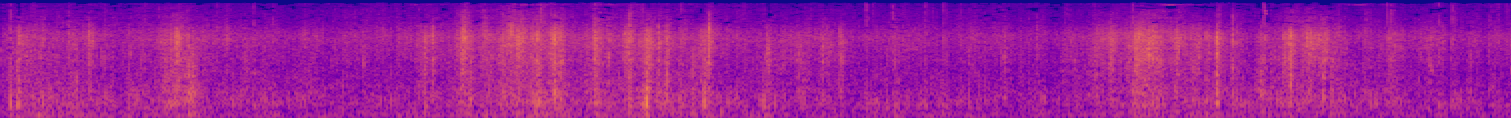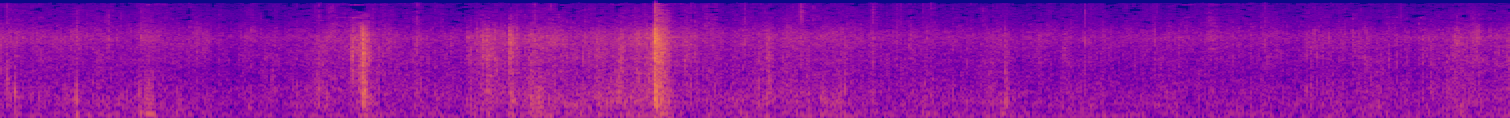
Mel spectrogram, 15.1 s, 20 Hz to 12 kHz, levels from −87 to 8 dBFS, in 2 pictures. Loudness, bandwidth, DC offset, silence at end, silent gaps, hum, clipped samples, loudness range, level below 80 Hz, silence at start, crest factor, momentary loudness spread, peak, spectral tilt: -27 LUFS; 12 kHz; under 0.1%; 0 s; none; none; under 0.1%; 11 LU; -54 dBFS; 0 s; 30 dB; 16 LU; 0 dBFS; -1 dB/octave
